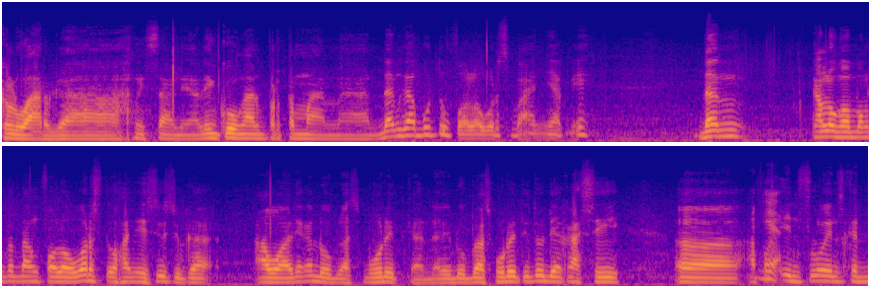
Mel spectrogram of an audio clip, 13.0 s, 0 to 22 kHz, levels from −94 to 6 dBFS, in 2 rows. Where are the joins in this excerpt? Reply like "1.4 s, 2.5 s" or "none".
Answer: none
